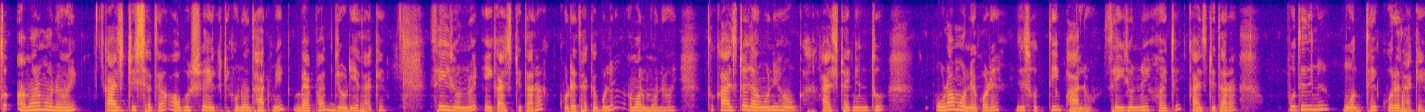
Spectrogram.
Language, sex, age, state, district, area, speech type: Bengali, female, 18-30, West Bengal, North 24 Parganas, rural, spontaneous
